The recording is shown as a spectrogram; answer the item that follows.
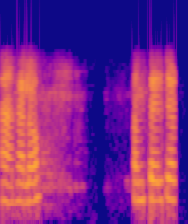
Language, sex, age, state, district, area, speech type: Malayalam, female, 60+, Kerala, Idukki, rural, conversation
